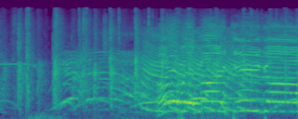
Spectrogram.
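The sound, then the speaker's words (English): A crowd bursts into loud cheering, many voices yelling and whooping over scattered clapping. The din swells after a brief lull and stays loud and sustained to the end. “Just make a bunch of noise.”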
